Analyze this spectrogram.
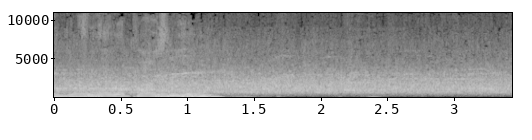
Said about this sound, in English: Applause for Haiti, man.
